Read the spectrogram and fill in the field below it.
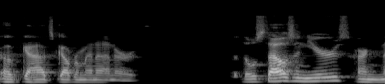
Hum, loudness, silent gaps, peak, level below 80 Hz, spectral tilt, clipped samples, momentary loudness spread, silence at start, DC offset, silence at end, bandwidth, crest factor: none; -26 LUFS; 1.60-1.82 s, 1.90-1.94 s, 2.05-2.27 s; -6 dBFS; -86 dBFS; -5.5 dB/octave; under 0.1%; 15 LU; 0 s; under 0.1%; 0 s; 10.5 kHz; 22 dB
